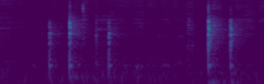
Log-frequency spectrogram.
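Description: Chalk or marker strokes on a board as a teacher writes during a maths lecture, a series of sharp, scratchy taps and short strokes in uneven rhythm, close and fairly quiet, with no talking.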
